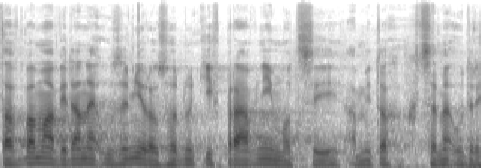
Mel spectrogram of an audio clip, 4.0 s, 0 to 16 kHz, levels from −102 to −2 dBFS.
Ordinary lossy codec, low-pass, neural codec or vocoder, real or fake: Opus, 64 kbps; 14.4 kHz; none; real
